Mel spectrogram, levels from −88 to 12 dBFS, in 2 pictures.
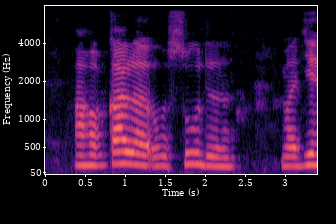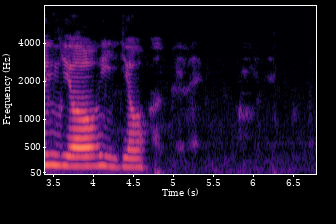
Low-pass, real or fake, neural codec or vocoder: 7.2 kHz; fake; codec, 16 kHz, 4 kbps, FunCodec, trained on LibriTTS, 50 frames a second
